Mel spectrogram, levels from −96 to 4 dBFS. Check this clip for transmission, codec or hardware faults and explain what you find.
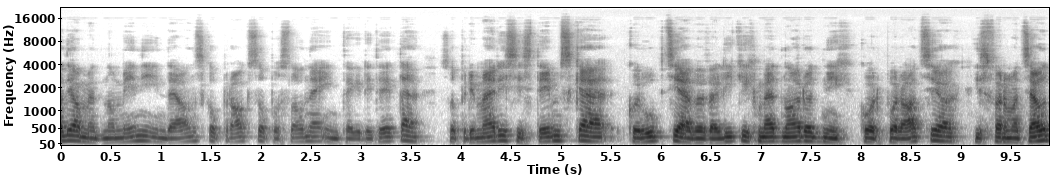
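Two automatic gain control problems show up in this speech clip, both level swings rather than codec or transmission damage.

From 0.05 to 1.43 s there's automatic gain falling. The speech starts hot, so the gain control decides it's too loud and eases down by about 8 dB. You hear the voice and the room behind it sink together over that stretch.

Then from 1.66 to 6.83 s comes automatic gain rising, the opposite move. The control now reads the input as too quiet and slowly pushes the gain up about 12 dB, so speech and background swell together over roughly five seconds.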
